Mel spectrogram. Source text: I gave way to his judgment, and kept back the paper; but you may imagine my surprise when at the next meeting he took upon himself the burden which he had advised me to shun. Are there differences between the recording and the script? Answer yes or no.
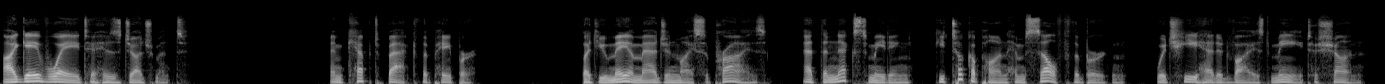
yes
